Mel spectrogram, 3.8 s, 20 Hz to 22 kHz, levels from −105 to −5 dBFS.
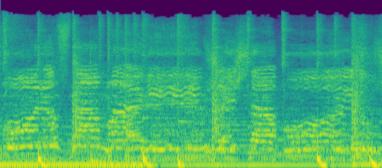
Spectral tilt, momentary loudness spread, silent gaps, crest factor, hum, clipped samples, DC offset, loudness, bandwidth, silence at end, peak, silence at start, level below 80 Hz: -4.5 dB/octave; 3 LU; none; 12 dB; none; under 0.1%; under 0.1%; -13 LUFS; 17.5 kHz; 0 s; 0 dBFS; 0 s; -20 dBFS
